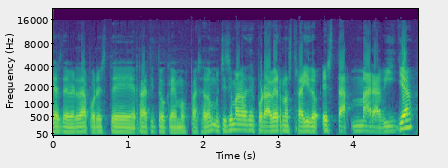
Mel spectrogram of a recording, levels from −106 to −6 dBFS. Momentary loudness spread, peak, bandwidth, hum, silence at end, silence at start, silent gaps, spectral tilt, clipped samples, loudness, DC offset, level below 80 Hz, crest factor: 5 LU; -8 dBFS; 15.5 kHz; none; 0 s; 0 s; none; -5.5 dB/octave; under 0.1%; -23 LUFS; under 0.1%; -60 dBFS; 14 dB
